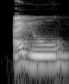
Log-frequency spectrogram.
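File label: "ayu", Malay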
